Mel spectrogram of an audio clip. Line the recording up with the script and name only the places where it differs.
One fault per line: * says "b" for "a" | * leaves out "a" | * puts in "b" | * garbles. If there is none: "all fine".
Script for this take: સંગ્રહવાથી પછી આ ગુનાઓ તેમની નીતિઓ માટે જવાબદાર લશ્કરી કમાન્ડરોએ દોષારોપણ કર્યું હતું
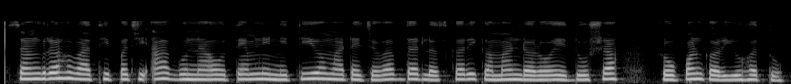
all fine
